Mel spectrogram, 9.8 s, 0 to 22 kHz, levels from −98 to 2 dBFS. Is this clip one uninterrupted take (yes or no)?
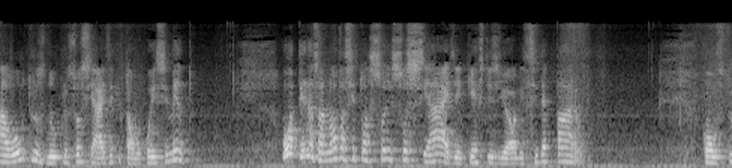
yes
